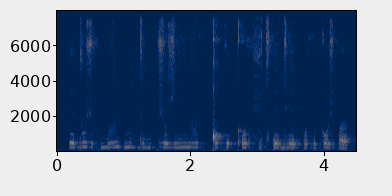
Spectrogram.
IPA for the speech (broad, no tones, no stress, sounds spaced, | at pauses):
e d u ʒ o k mʲ o v i ʔ m ɨ ʎ d ɛ ʎ ɨ k ʒ o ʒ i j i v ɨ θ ǃ o k e ʔ kʼ o θ fʲ ɐ t͡sʼ e d j e ʔ p o θ e k o ʒ p ɐ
